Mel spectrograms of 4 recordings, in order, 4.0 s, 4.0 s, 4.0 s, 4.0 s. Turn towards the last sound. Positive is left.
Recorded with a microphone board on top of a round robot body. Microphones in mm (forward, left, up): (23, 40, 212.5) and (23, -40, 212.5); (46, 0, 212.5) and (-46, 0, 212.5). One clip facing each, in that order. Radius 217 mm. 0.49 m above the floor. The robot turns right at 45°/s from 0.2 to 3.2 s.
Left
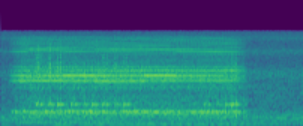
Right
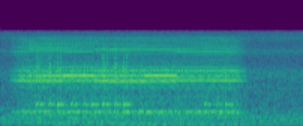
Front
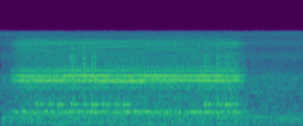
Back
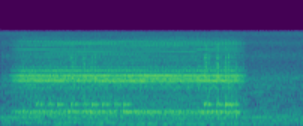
No sound to turn to.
